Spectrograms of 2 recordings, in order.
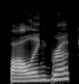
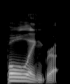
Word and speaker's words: Bolingbrook: And here, actually, I have to make a correction because it's not pronounced Bolingbrook. It's pronounced Bolingbrook.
